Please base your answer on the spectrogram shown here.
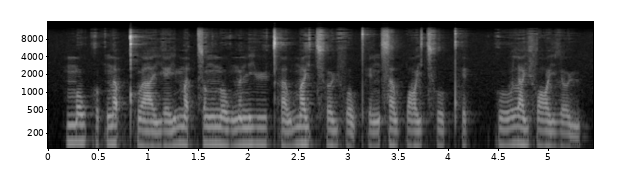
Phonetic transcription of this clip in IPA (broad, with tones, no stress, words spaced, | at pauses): mo˥wkʊ˨˥k̚ n̪ɐ˥p̚ kʷʰaː˨je˨˥j mɐ˧t̚sʊ˥ŋn̪o˧wn̪ɵ˥n jyː˧t̪ʰɐ˨˥wmɐ˥j t͡sʰɵ˧ɥfo˨˩wpʰɪ˨˥ŋsɐ˧w pɔː˨˧jt͡sʰuː˨k̚pʰɪ˧k̚ | kuː˨˥lɐ˧jfɔː˨j lɵ˨˩ɥ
